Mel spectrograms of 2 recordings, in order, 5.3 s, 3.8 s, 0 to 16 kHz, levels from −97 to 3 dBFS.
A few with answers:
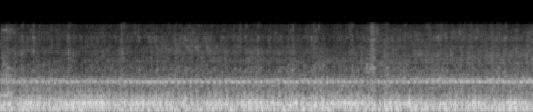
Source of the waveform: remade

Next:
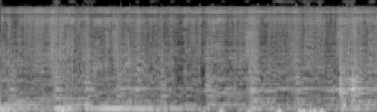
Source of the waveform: remade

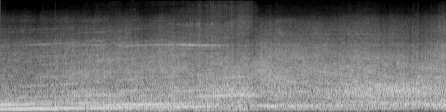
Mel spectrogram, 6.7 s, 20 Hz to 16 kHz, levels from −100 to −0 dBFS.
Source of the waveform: remade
